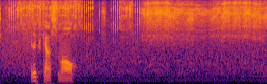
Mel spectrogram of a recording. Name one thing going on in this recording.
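Water splashes as a fish struggles on a line.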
